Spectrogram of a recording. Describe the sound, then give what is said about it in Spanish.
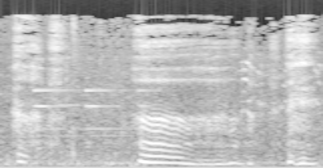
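Seagulls call above a riverside promenade in three harsh, squawking bursts: a short cry, then a long drawn-out wail that slides downward, then another brief squawk, with no talking. “Señala unas gaviotas y luego una fragata que surca el río.”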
